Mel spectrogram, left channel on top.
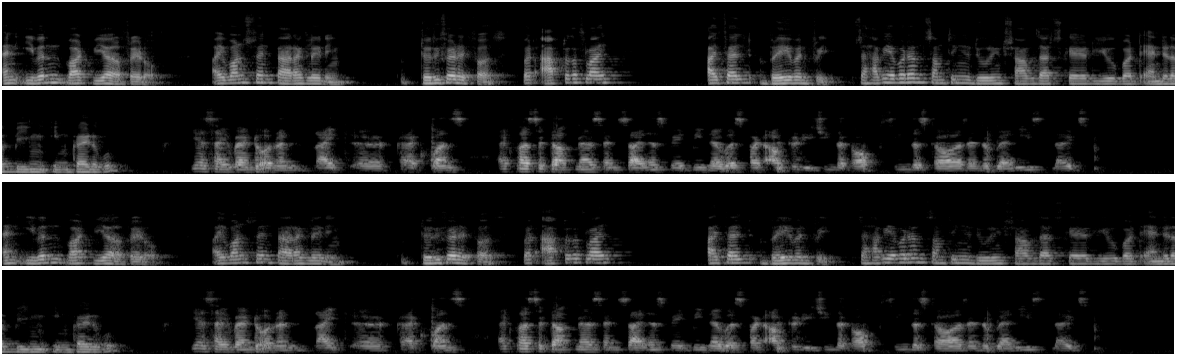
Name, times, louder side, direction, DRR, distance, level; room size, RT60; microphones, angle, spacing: voice 1, 0.0-1.6 2.1-3.5 4.2-6.2 7.1-12.9, left 3 dB, 70° left, 0.5 m, -30 dB
voice 2, 13.6-16.3 16.7-20.4 20.7-22.7, left 3 dB, 5° left, 0.6 m, -32 dB
2.6 x 2.4 x 2.2 m
head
